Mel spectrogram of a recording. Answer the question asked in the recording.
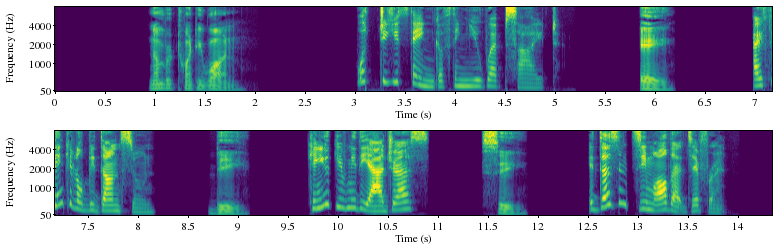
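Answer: C: It doesn't seem all that different.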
